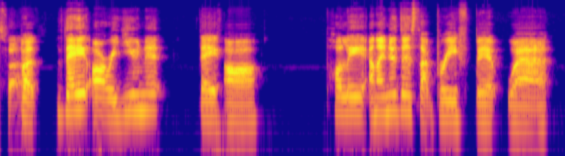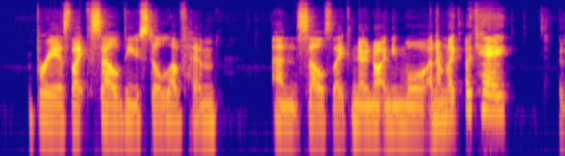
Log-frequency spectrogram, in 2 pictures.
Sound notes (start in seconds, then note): none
